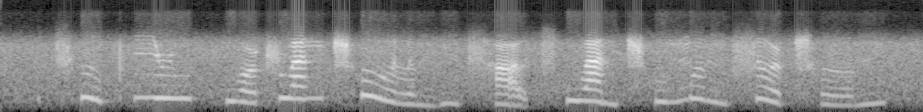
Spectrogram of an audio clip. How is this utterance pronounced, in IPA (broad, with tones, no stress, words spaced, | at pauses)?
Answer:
t͡sʰɹ̩˥˨pʰi˦ɻu˦ kʰwɔ˨˦ʈ͡ʂwa˦nʈ͡ʂʰo˥˨ʊ̯lɤ˩ŋ ɤ˥˨ŋt͡sʰɑ̰˨˩ʊ̯ t͡sʰwa˥˨nʈ͡ʂʰu˦ mɤ˥˨ŋsɤ˥˨ʈ͡ʂʰɤ˨˦ŋ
